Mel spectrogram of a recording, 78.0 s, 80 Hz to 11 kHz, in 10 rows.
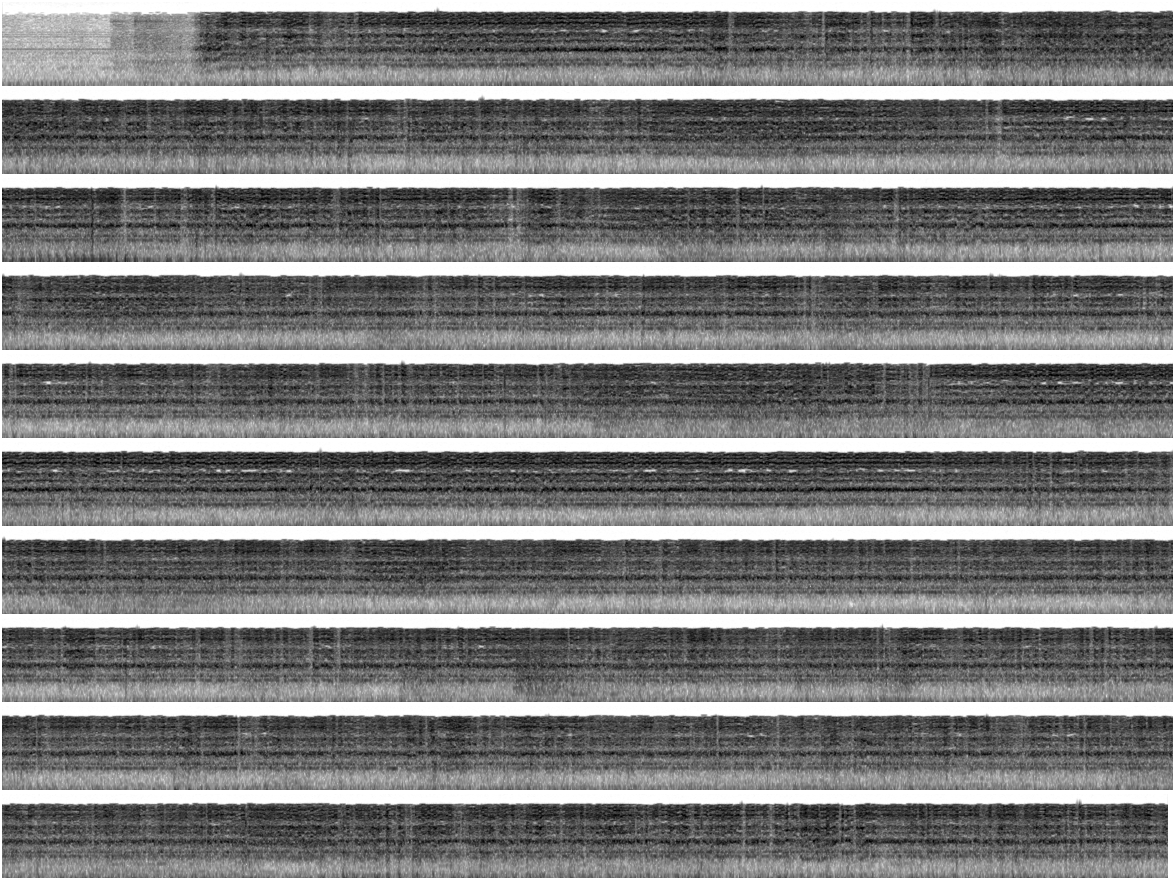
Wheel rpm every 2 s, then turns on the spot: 40, 210, 220, 220, 230, 230, 220, 220, 230, 230, 220, 220, 220, 230, 230, 230, 230, 230, 220, 220, 210, 210, 220, 230, 230, 230, 230, 230, 230, 230, 240, 240, 230, 230, 240, 230, 230, 230, 240.
none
